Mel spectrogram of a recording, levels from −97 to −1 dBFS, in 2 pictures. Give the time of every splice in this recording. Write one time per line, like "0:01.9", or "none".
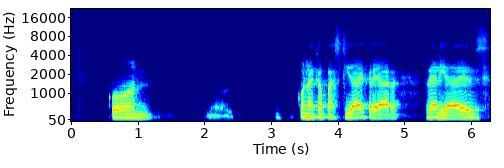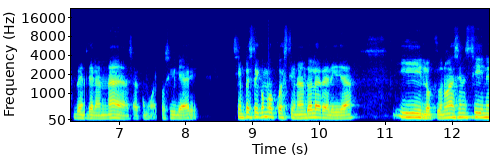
0:03.3
0:06.5
0:07.6
0:08.0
